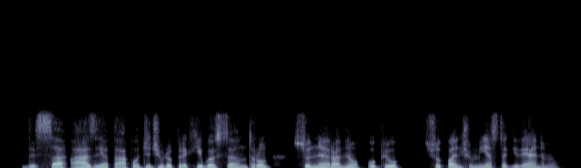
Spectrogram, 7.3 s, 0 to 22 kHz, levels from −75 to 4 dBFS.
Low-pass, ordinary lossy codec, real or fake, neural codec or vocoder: 7.2 kHz; Opus, 32 kbps; fake; codec, 16 kHz in and 24 kHz out, 0.6 kbps, FocalCodec, streaming, 2048 codes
